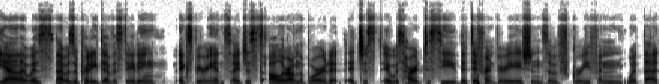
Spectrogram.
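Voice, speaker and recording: A woman talks at a moderate pace in a very deep, low voice with vocal fry and ordinary pitch variation. The background is quiet, and the sound is dry and close with no echo. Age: 30s. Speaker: bereaved daughter, small business owner. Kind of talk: personal testimony in interview. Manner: halting, frequent word repetitions.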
